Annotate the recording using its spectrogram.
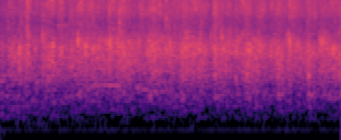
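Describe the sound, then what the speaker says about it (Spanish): A church congregation applauds steadily, a dense, even clapping that fills the whole stretch without pause. "Dale otro aplauso al Señor."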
